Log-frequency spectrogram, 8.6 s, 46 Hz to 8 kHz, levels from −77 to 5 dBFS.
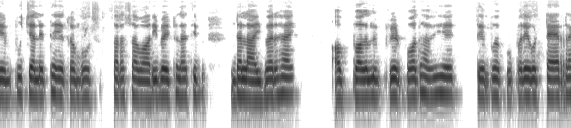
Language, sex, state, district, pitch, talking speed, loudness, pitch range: Magahi, female, Bihar, Gaya, 170 Hz, 170 wpm, -17 LUFS, 165-175 Hz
